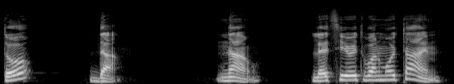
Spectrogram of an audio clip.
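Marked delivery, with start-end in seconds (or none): 0.0-1.2 To-da, each syllable said apart; split into syllables. Shown as a demonstration. Teacher breaking Toda into syllables, careful and slow. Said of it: "break it down by syllable".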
